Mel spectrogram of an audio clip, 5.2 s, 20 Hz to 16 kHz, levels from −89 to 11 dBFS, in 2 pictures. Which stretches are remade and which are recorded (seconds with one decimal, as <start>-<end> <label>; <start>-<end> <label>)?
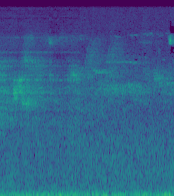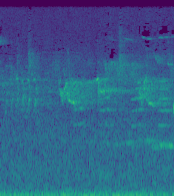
0.0-1.2 remade; 1.2-5.2 recorded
